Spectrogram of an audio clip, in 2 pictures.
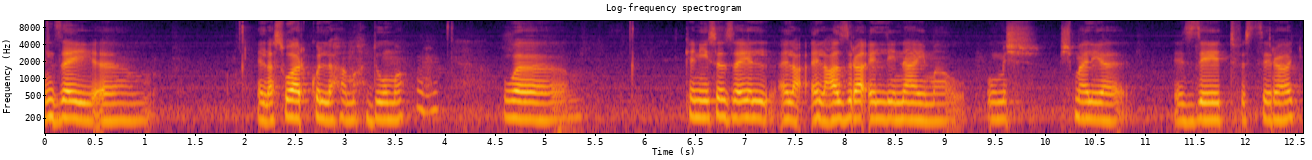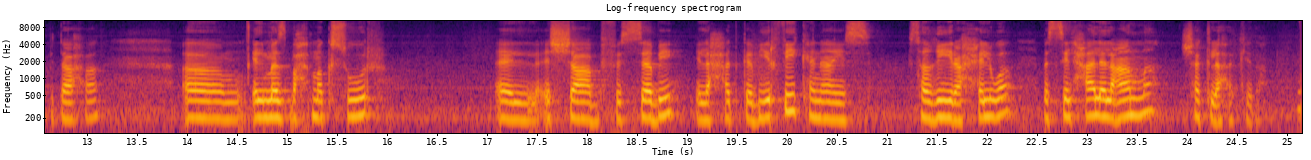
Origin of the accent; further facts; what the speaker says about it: Sudan; born there; انا من مواليد السودان. يعني سودانية بيقولوا لنا مواليد عشان ما عندنا قبيلة بننتمي لها، احنا اصولنا بتكون حاجة تانية، يعني ممكن يكونوا مغاربة او مصريين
